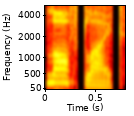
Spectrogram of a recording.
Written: loftlike

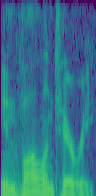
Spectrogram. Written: involuntary

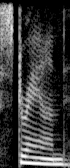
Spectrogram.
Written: strand

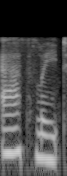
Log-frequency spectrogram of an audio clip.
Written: athlete

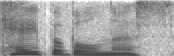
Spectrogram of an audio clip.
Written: capableness

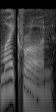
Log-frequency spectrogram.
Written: micron

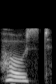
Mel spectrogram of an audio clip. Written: host

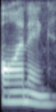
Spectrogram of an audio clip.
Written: awning

